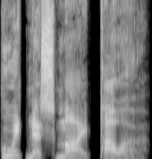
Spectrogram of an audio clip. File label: Male Human Start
